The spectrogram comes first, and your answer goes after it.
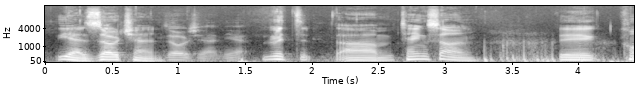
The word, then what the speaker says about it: Dzogchen: Is that pronounced right? Yeah, Dzogchen. Dzogchen, yeah.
